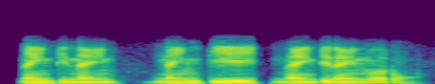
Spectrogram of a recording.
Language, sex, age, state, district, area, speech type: Tamil, male, 18-30, Tamil Nadu, Mayiladuthurai, rural, conversation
